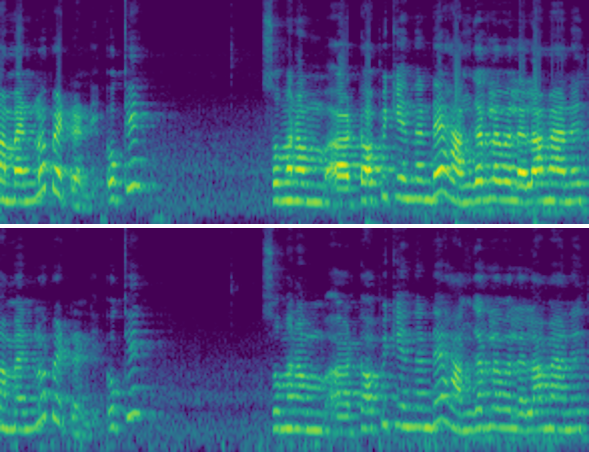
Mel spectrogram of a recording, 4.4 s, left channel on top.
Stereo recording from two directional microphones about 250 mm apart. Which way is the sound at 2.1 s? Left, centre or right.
Centre.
